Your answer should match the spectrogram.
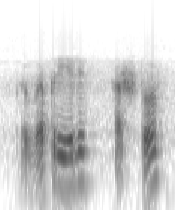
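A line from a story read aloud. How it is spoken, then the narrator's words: Calm, unsuspecting. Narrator (Russian): Не подозревая подвоха, я сказал спокойно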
